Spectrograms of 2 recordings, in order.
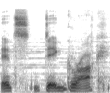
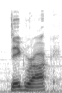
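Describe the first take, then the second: First: The name is said with an extra syllable. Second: The name is said without an extra syllable. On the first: "pronounces it with an extra syllable" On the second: "That's what I say"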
